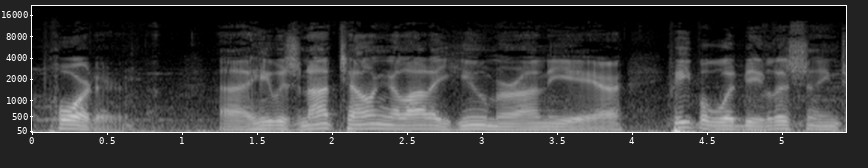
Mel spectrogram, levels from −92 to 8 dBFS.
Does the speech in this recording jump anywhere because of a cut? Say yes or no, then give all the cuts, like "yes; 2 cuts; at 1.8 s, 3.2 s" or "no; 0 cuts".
yes; 1 cut; at 4.2 s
